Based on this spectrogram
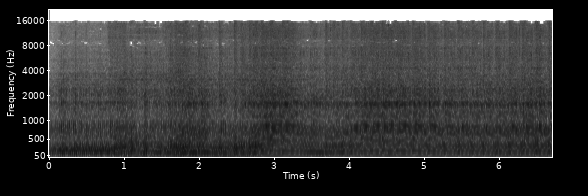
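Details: Just-bought Yamaha RX King two-stroke with a 125Z head; the owner says the block was recently rebored. It revs with a very rough, harsh clattery rattle that worsens with revs. The con rod and block were replaced.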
